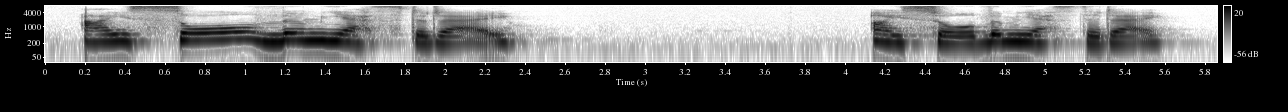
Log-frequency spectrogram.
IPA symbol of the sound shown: ð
